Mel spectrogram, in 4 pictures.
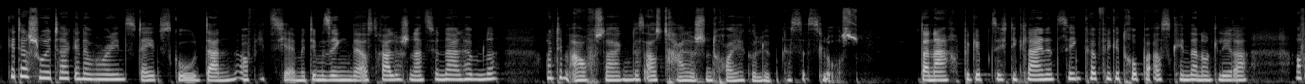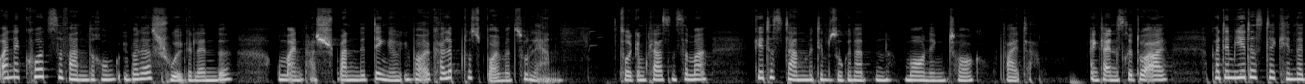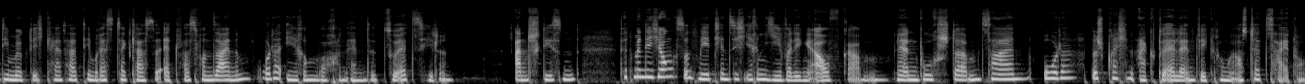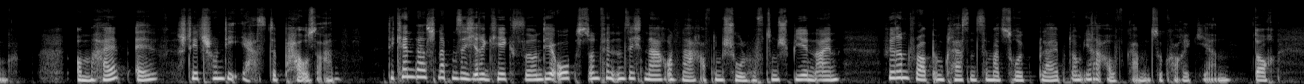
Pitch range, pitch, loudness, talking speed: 200-245 Hz, 215 Hz, -20 LUFS, 170 wpm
